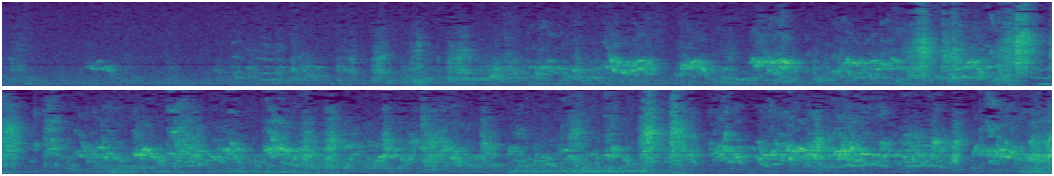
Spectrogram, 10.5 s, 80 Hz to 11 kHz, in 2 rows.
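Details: Pet budgerigars recorded on 10 June 2024 in a busy stream of harsh squawks and rapid twittering notes. The sound starts softer and grows steadily louder and denser toward the end.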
